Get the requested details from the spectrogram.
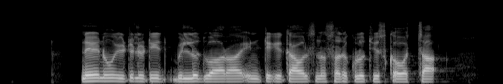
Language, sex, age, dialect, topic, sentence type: Telugu, male, 41-45, Southern, banking, question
